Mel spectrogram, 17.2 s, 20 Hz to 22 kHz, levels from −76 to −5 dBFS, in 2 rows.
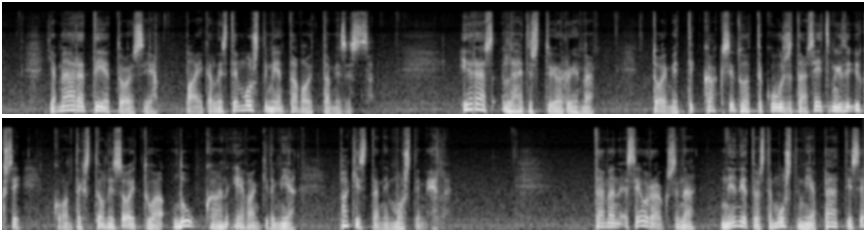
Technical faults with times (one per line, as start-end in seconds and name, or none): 0.00-17.24 gain pumping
